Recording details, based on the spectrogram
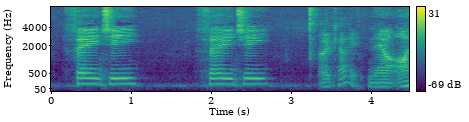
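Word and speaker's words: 飞机: words and how to say it it says Fei Jie Fei Jie okay now I have some words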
